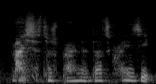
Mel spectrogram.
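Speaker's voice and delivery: imitating a shocked gasp, then whispered words. Sister finding the test, in a shocked whisper. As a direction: hush it like a secret discovery. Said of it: "she's like".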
